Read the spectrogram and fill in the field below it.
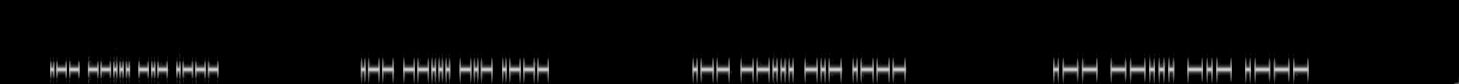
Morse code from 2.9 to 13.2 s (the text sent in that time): W7KJ W7KJ W7KJ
